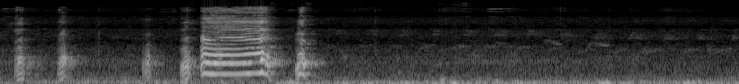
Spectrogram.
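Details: After laying an egg, an Easter Egger hen gives a few soft clucks, then one loud, raspy, drawn-out squawk and a final short cluck before the sound fades.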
